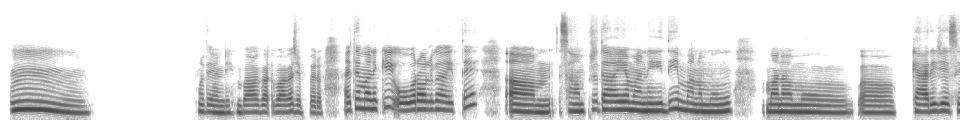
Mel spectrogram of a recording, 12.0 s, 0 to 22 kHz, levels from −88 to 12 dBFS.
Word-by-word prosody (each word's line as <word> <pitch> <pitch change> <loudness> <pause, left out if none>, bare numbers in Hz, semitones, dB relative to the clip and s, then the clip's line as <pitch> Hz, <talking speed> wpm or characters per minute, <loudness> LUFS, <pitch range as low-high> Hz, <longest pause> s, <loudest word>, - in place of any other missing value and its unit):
హ్మ్. 235 -9 +2 1.4
అదే 200 -1 -5
అండి. 175 0 -2 0.2
బాగా 190 0 -2 0.2
బాగా 190 +1 -1
చెప్పారు. 170 -2 -7 0.3
అయితే 235 +6 -1
మనకి 280 +3 0 0.2
ఓవరాల్‌గా 255 +2 +2
అయితే 265 - -5 0.6
ఆహ్, 195 -2 +4 0.3
సంప్రదాయం 250 +3 +1
అనేది 220 +3 +2 0.2
మనము, 200 -2 +3 0.7
మనము 200 -1 +3 0.7
ఆహ్, 175 0 -2 0.3
క్యారీ 200 +1 +2
చేసే 215 0 -2
210 Hz, 90 wpm, -24 LUFS, 195-250 Hz, 1.4 s, ఆహ్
